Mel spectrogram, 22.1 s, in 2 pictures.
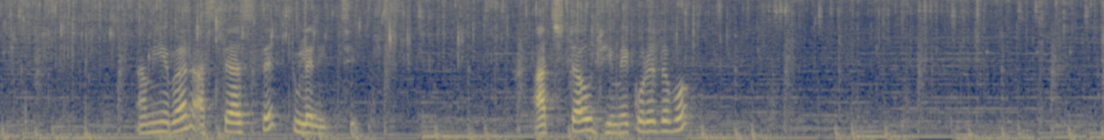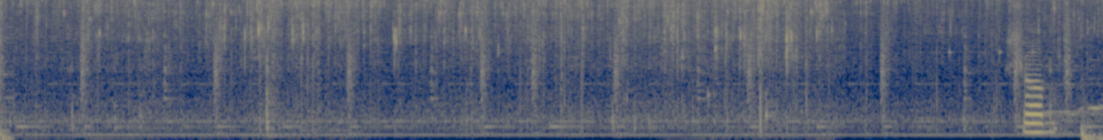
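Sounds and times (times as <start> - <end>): dumplings sizzling in oil: 0.0 - 22.0.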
